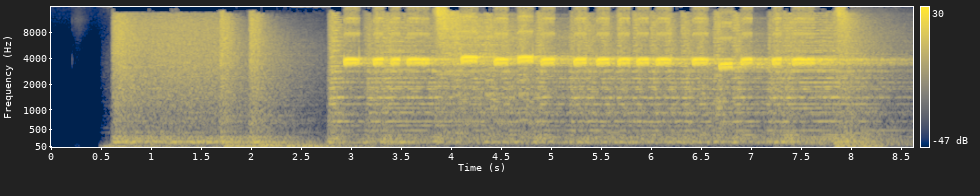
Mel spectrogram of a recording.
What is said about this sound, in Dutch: Tim, jij maakt het gebaar van een fluit. Dus die ga ik maar proberen in te drukken.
